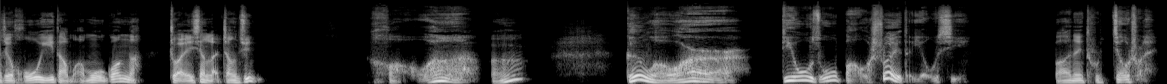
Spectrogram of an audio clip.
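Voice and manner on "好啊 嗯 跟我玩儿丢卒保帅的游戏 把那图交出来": suspicious gang boss. Acted. Boss suspects Zhang Jun.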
